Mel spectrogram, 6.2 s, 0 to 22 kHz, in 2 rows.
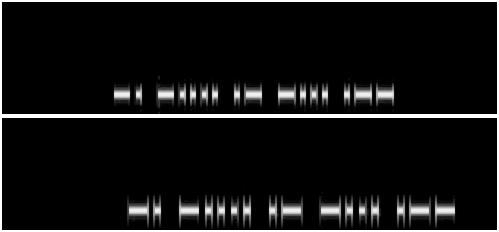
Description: Morse code, heard as a keyed tone, about 38 wpm, 700 Hz. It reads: N6ABW N6ABW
